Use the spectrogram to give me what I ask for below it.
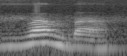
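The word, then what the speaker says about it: Wamba: unicamente em nomes góticos eh que se escrevem também com v por exemplo vamba vamba né você escreve também vamba tá e em palavras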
